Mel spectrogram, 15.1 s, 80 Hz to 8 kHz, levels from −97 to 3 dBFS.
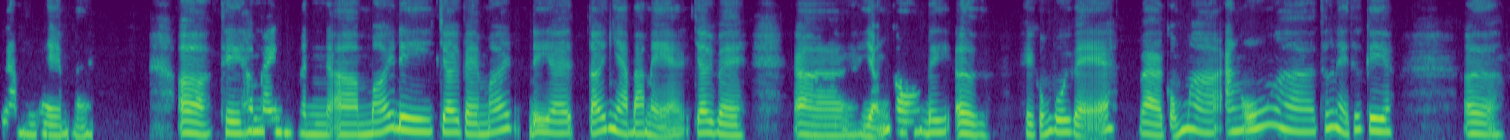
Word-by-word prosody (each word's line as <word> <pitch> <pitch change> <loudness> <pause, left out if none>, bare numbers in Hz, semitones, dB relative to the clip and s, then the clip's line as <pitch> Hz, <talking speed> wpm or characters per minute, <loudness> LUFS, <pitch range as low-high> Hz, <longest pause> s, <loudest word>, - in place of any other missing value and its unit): làm 185 -2 -6
mình 170 - -4
thèm 165 +2 0
bạn. 145 -3 -5 0.9
Ờ, 190 -3 +3
thì 195 -1 +2
hôm 215 +3 +1
nay 205 -1 +1 0.2
mình, 175 -2 -3
ờ, 175 0 0
mới 195 +9 0
đi 220 -4 +5
chơi 205 -2 +3
về, 185 -3 0
mới 210 +8 -1 0.2
đi, 215 0 0
ơ, 190 -1 0 0.2
tới 205 +5 +2
nhà 225 -8 +3
ba 185 0 0
mẹ 85 - -3
chơi 195 -1 +2
về, 170 -3 +1 0.5
ờ, 170 -2 +1 0.5
dẫn 235 +10 +2
con 200 0 0
đi, 205 +1 0
ừ, 175 -2 +2 0.4
thì 175 - 0
cũng 175 +7 -2
vui 210 -1 +3
vẻ 305 +2 0 0.3
và 180 -3 +2
cũng, 200 +13 0
ơ, 215 -6 0
ăn 220 +2 -1
uống, 275 +7 +1
ơ, 215 -2 -1
thứ 270 +2 -1
này 245 -8 +1
thứ 245 - 0
kia. 225 -2 +5 0.7
Ờ. 185 -2 0
195 Hz, 170 wpm, -20 LUFS, 175-220 Hz, 0.9 s, đi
